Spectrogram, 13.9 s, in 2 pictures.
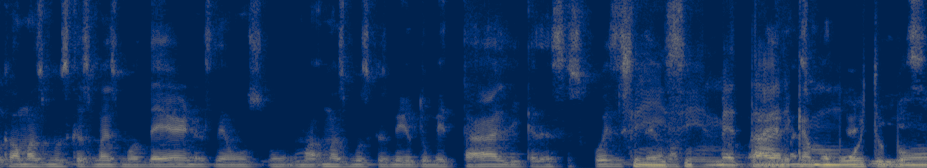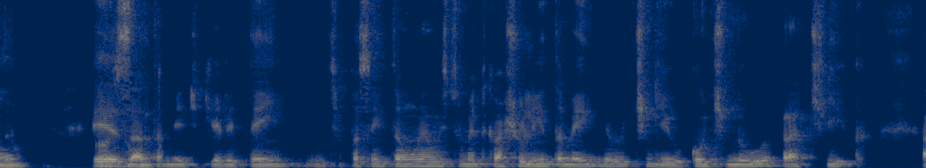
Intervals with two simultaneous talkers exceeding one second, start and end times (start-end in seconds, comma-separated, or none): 4.7-7.0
